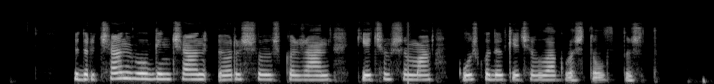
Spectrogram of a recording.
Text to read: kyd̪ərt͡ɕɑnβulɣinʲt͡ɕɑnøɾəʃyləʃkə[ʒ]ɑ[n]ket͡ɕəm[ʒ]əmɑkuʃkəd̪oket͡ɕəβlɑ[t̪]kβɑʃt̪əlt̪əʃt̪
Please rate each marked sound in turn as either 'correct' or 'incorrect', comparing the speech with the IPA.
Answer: correct, correct, incorrect: ʃ, incorrect: none

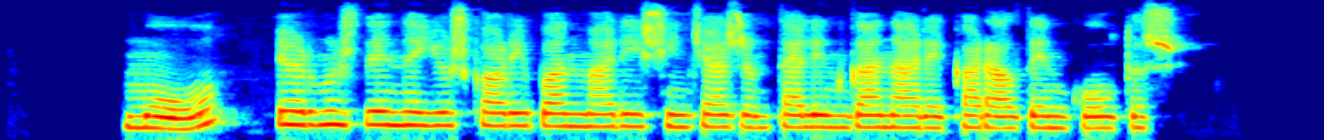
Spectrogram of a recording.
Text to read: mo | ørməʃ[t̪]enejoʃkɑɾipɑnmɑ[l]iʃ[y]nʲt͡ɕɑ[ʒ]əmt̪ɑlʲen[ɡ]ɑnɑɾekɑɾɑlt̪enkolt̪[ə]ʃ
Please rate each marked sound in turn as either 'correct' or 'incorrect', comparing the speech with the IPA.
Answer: incorrect: d̪, incorrect: ɾ, incorrect: i, correct, correct, correct

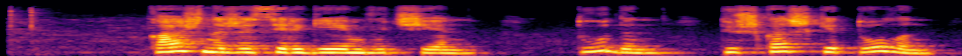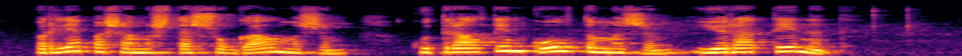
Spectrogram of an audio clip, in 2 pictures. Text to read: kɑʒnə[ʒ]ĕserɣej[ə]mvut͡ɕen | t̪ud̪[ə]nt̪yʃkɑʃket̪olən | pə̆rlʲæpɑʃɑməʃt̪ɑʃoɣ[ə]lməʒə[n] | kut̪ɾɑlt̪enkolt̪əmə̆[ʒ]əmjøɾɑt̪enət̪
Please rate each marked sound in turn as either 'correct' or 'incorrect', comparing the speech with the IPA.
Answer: correct, correct, correct, incorrect: ɑ, incorrect: m, correct

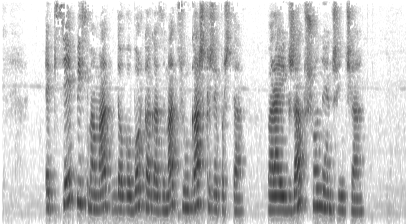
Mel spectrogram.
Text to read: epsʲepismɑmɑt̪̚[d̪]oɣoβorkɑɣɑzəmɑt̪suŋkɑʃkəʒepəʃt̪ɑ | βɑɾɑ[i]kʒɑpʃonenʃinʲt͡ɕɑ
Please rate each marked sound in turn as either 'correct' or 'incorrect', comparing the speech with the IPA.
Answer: correct, correct

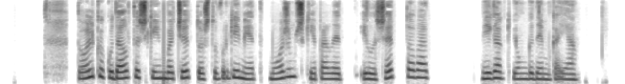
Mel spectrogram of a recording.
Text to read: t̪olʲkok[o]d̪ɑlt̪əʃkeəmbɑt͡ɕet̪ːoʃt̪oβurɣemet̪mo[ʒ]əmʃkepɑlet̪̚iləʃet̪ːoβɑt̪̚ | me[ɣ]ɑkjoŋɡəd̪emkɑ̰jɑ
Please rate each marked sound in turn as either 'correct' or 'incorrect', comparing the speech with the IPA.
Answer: incorrect: u, correct, correct

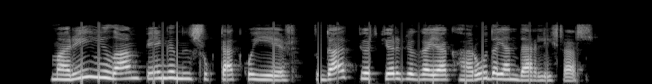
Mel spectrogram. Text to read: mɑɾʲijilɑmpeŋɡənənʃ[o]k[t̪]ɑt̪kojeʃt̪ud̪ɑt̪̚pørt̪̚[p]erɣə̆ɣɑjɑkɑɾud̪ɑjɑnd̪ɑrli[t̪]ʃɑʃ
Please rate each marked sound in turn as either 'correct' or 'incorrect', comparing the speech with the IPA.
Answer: incorrect: u, correct, incorrect: k, incorrect: none

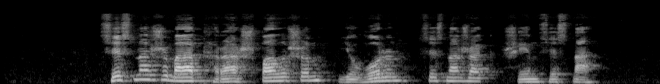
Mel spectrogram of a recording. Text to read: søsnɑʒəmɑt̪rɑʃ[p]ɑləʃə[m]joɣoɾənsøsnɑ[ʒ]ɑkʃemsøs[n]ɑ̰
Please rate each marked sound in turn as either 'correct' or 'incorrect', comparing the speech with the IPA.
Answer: correct, correct, correct, correct

